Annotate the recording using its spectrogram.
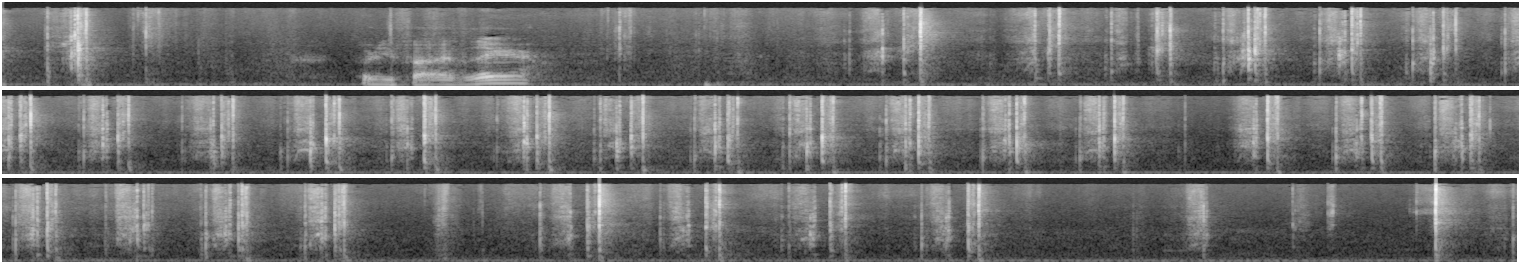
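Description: Cards are dealt one by one onto a table with soft, quick slaps.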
